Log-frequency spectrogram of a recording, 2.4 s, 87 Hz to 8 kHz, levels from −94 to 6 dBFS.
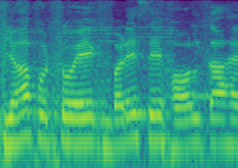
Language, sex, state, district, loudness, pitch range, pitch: Hindi, male, Haryana, Charkhi Dadri, -13 LUFS, 160-180 Hz, 165 Hz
